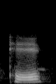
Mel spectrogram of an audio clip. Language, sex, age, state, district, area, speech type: Kashmiri, male, 30-45, Jammu and Kashmir, Shopian, rural, conversation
